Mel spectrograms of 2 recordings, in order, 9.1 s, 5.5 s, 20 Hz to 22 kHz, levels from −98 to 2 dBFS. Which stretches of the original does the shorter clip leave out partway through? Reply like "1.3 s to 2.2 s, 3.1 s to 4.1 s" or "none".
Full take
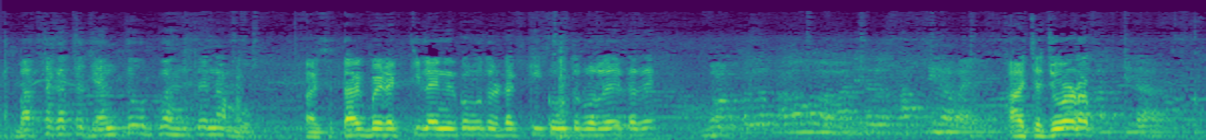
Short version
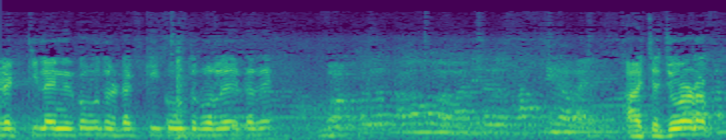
none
